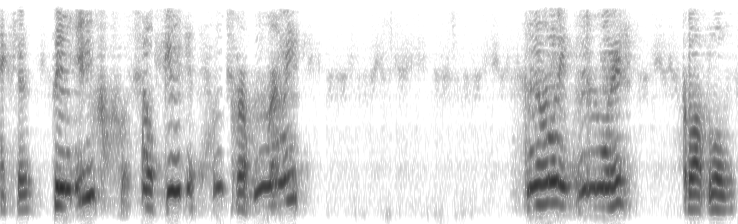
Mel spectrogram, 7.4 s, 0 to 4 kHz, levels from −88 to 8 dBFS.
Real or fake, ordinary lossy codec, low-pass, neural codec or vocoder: fake; AAC, 16 kbps; 3.6 kHz; codec, 16 kHz, 0.5 kbps, FreqCodec, larger model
